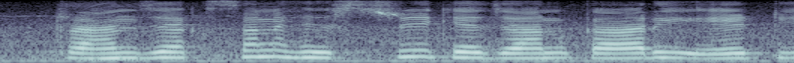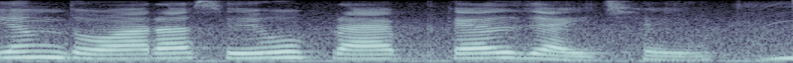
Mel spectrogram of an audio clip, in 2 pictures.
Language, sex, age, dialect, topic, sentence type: Magahi, female, 31-35, Western, banking, statement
